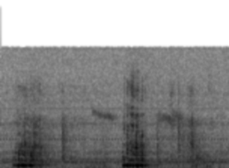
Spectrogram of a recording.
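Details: A vocal fallow deer buck gives two deep, belching groans (burling), about one and a half seconds apart, during the rut as males try to impress females.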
